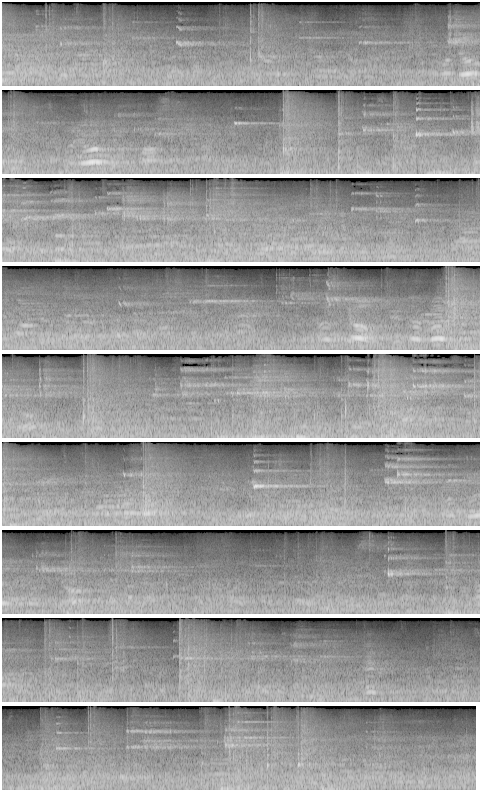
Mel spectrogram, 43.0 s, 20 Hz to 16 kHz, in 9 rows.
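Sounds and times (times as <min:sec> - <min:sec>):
many voices: 0:00.0 - 0:42.9
sneakers squeaking on wooden court: 0:00.4 - 0:12.0, 0:12.7 - 0:14.0, 0:15.5 - 0:18.0, 0:18.8 - 0:25.6, 0:26.4 - 0:31.5, 0:32.5 - 0:37.0, 0:38.6 - 0:42.0.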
